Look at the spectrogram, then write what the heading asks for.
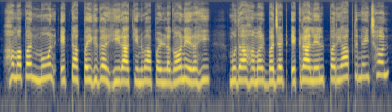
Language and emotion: Maithili, sad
